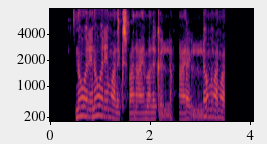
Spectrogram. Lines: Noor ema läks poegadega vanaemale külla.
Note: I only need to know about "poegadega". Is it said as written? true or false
false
